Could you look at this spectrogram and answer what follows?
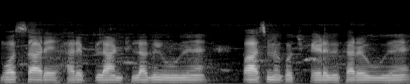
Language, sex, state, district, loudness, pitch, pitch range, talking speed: Hindi, male, Jharkhand, Jamtara, -22 LUFS, 105 Hz, 105-110 Hz, 220 wpm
